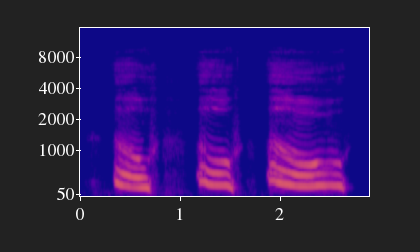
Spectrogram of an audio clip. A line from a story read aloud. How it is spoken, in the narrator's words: he sobbed like a woman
